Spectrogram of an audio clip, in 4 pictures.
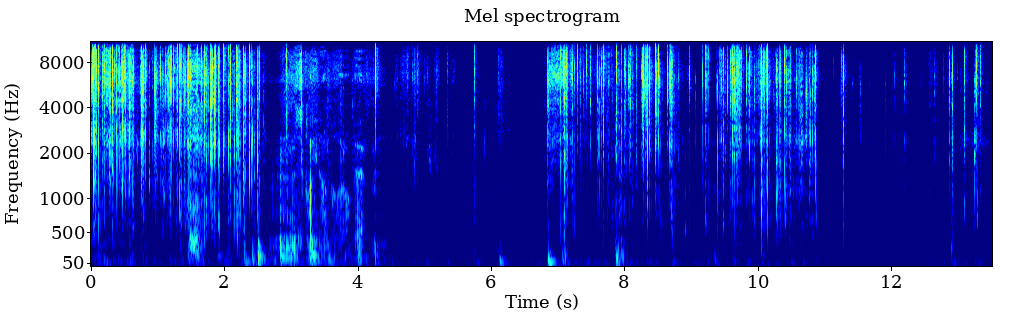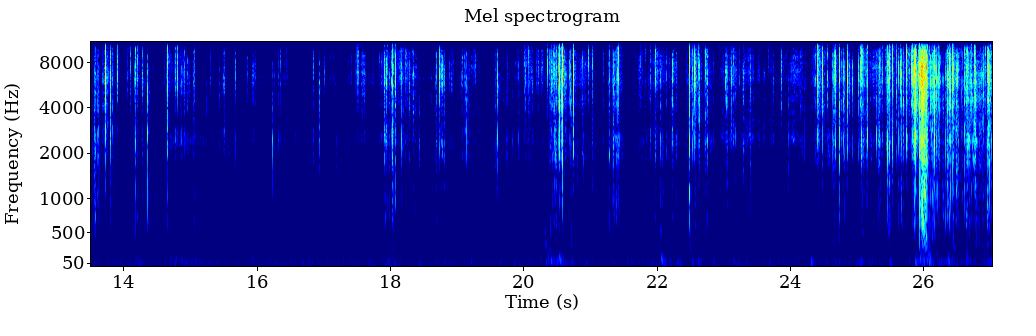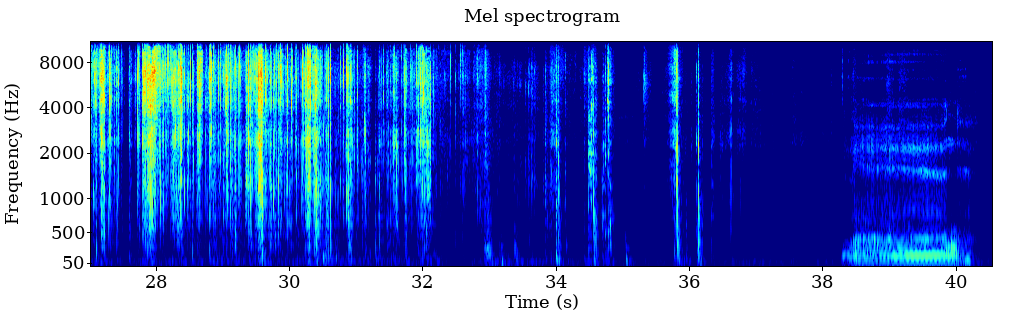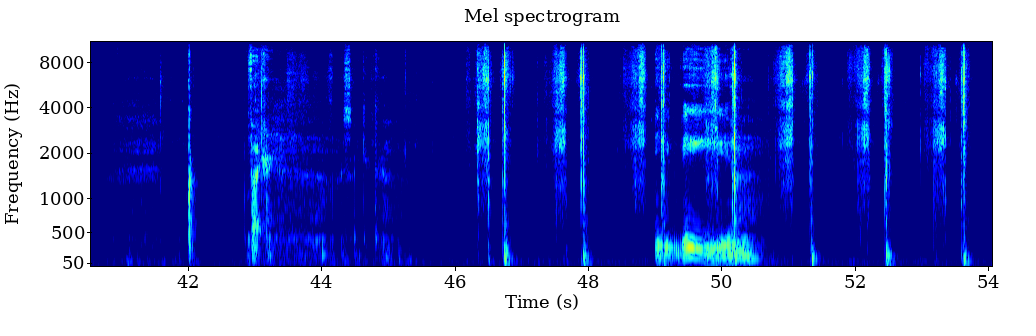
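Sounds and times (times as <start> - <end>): foil wrappers crinkling and tearing: 0.0 - 2.6, 6.9 - 11.4, 17.4 - 33.0.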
